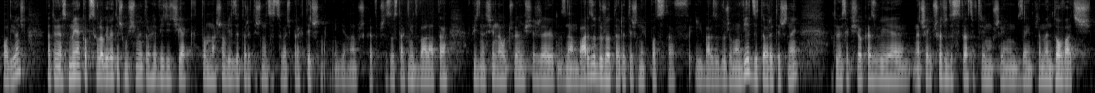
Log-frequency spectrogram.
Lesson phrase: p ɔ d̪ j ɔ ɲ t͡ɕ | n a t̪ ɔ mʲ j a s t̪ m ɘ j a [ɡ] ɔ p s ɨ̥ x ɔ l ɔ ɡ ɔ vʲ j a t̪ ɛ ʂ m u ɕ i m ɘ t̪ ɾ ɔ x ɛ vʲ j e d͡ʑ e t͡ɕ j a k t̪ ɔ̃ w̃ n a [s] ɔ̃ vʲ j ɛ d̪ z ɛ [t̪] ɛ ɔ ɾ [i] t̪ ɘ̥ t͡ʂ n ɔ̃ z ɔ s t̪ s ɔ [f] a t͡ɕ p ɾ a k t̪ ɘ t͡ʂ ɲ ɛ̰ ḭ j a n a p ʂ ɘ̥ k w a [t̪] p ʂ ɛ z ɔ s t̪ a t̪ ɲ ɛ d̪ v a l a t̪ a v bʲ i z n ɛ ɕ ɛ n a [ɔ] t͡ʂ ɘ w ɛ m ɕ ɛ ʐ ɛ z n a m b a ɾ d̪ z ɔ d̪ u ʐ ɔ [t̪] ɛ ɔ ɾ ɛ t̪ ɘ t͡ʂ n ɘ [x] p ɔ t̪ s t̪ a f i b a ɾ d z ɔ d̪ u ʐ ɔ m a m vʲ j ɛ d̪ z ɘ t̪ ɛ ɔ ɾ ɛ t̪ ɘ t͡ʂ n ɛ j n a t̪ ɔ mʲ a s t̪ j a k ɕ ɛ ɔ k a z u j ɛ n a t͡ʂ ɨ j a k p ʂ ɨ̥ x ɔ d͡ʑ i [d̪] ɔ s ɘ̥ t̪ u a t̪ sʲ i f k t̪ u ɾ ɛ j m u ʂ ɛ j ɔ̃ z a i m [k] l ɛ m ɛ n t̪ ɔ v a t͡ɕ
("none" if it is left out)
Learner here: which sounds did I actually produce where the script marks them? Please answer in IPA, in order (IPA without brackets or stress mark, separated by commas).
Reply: k, ʂ, t̪, ɛ, v, t̪, u, t̪, x, d̪, p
